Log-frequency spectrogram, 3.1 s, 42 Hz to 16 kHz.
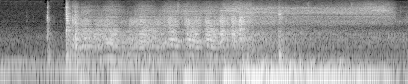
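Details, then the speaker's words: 1950 Dodge Meadowbrook on a 6-volt battery, restarted with fuel squirted into the carb, running worse than before: the starter grinds the engine over at a sluggish, labored pace before it briefly catches. The starter is much slower on 6 volts than on 12. "But you hear how that starter is much much slower on uh 6 volts than it is 12."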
